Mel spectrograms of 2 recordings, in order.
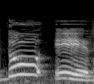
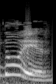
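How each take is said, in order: First: "doer" split in two, do, then er; syllables separated. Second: Said in the usual way. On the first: Shown as a demonstration. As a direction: break "doer" apart between the vowels. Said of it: "Com separação silábica". ("doer" separado em sílabas: do-er)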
